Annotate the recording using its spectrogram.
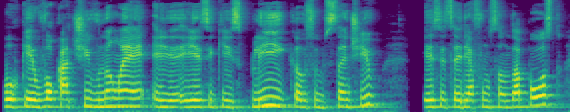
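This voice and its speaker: A woman's voice: a little high, steady tone, normal speed, darkish tone. A Brazilian woman teaching an exam review lesson in a chatty way, asking and answering her own questions.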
